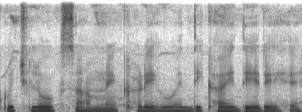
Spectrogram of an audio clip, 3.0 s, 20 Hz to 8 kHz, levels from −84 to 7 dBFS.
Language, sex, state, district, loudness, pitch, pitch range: Hindi, male, Himachal Pradesh, Shimla, -16 LUFS, 130 Hz, 125-135 Hz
